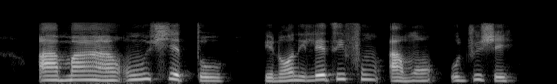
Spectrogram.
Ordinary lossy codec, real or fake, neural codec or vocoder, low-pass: Opus, 24 kbps; fake; codec, 16 kHz, 0.7 kbps, FocalCodec; 7.2 kHz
